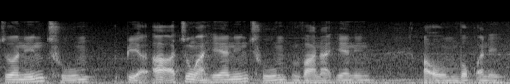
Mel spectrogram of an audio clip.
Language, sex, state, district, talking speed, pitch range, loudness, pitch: Mizo, male, Mizoram, Aizawl, 200 wpm, 90-110 Hz, -17 LUFS, 100 Hz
